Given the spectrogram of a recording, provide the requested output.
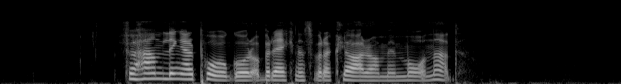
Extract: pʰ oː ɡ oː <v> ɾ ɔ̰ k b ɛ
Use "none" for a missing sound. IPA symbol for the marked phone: none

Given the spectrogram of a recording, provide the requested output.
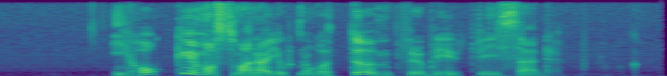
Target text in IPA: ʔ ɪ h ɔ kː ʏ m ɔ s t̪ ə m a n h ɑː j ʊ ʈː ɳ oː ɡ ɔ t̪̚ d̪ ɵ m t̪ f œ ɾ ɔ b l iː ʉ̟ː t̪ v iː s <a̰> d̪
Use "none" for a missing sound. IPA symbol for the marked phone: a̰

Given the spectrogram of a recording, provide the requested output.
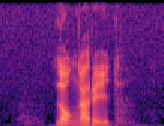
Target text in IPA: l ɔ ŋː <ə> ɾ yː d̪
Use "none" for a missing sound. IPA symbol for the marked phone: a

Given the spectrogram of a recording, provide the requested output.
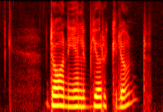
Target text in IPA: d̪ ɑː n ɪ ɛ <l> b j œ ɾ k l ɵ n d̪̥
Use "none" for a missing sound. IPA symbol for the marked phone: l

